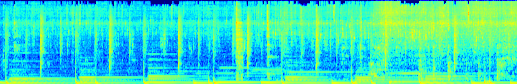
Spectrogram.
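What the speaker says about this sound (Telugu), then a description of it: "ఇలా వెజిటేబుల్ వేసుకొని బాగా కలుపుకోవాలి ఫ్రెండ్స్" Carrots, onions, green chillies, tomatoes and green peas for vegetable biryani fry loudly in a pan. Close, busy sizzling and crackling continue throughout, with repeated scraping stirs and clatter against the pan.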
